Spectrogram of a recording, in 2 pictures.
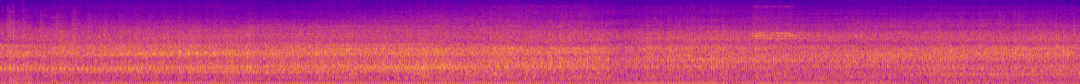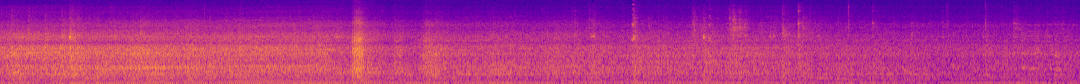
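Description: John Deere tractor's diesel engine running at low speed as it passes close by pulling a trailer, followed by a van engine, the engine noise easing off after about six seconds and fading toward the end. A single sharp knock about two-thirds of the way through.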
